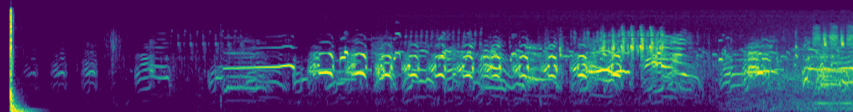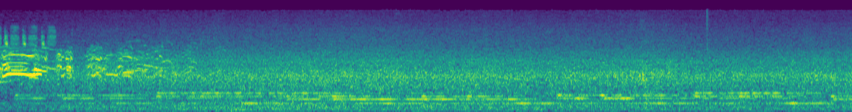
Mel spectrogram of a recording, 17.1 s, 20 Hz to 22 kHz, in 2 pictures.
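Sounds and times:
low thump: 0.1s - 0.4s
flock of birds calling: 0.5s - 17.0s.

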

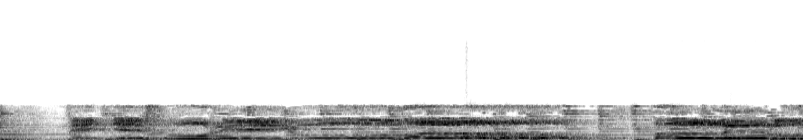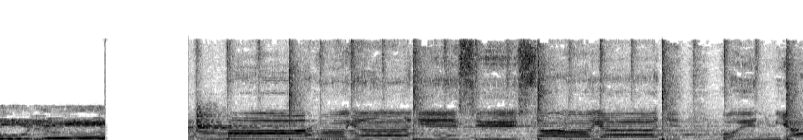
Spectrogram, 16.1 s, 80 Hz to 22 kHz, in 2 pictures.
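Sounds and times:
instrumental accompaniment: 9.9s - 16.0s
person singing long wavering notes: 9.9s - 16.0s.

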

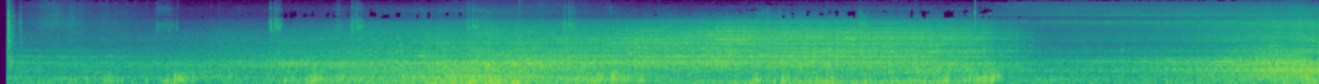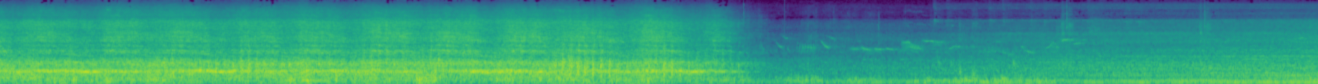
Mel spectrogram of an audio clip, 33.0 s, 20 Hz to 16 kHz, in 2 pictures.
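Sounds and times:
diesel locomotives hauling freight: 0.1s - 32.9s
electric train passing at speed: 0.1s - 32.9s
train wheels clattering on rails: 15.8s - 25.9s.

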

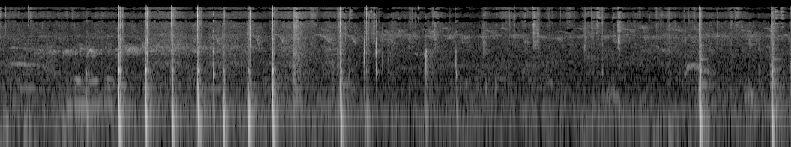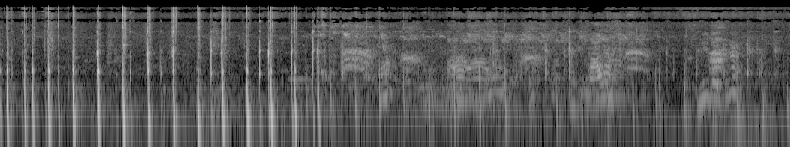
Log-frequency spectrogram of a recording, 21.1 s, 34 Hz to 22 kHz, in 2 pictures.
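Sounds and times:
stone pestle pounding in mortar: 1.1s - 6.2s, 9.2s - 9.6s, 10.2s - 21.0s.

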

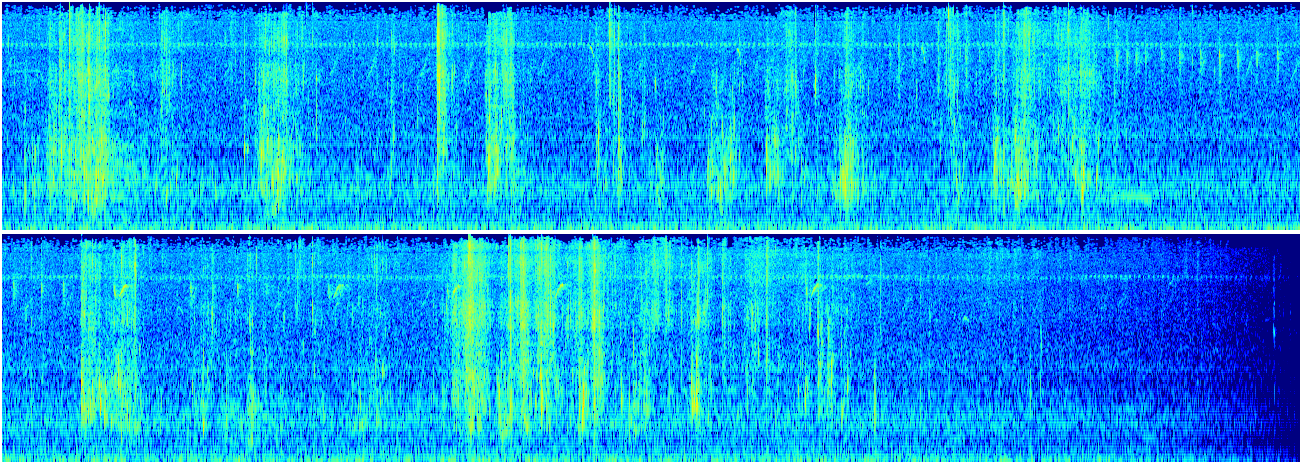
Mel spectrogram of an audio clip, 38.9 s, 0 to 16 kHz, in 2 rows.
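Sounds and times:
shallow water sloshing and splashing: 0.3s - 2.8s, 3.6s - 4.8s, 5.5s - 7.9s, 8.8s - 13.1s, 14.0s - 16.5s, 20.6s - 21.7s, 22.3s - 32.7s.

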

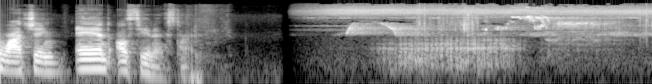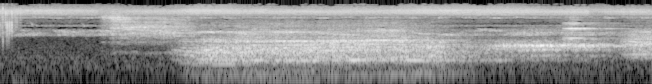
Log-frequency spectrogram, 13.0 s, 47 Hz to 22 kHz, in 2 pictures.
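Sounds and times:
bird calls and chirps: 3.0s - 13.0s.

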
